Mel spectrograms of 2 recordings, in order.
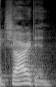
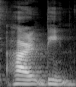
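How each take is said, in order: First: "jardín" with an English J, JAR-din; anglicised "jardín", hard J and front stress; wrong J sound. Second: "jardín" with an H, slowly, har-DEEN; careful Spanish "jardín", breathed H and final stress. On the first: Teacher shows what not to say, "jardín" with English J. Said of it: "wouldn't look at this and say". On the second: Teacher corrects the garden word, "jardín" with J as H. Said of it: "J's are pronounced like H's". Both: Shown as a demonstration.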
